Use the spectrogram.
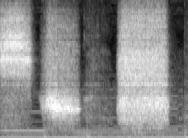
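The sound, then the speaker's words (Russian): A voice imitates reptilians hissing like snakes with three breathy, sharp hissing bursts, two quick ones followed by a slightly longer one, fairly loud, with no speech. “Ну, но с рептилоидами мне нравится больше, потому что, знаешь, типа, ну, как мне кажется, рептилоиды, они же, ну, ящеры, типа, они так, знаешь, как змеи такие,”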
